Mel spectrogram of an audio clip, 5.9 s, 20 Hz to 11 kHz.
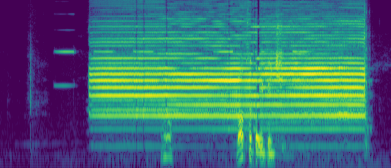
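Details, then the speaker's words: Mazda FC RX7 project car in neutral, engine not running: a steady mid-pitched buzzer sounds for about four seconds. It seems to warn against something, but the cause is unknown. "i really don't know what that one is that's a sounds like a beep that should tell me to stop doing something"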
